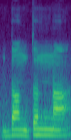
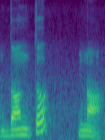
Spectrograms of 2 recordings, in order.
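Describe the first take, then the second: First: An extra n sound joins the two words. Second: The two words are said without an extra n sound. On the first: The speaker calls it wrong. "আমরা যে বলি দন্তের ন, দন্তন ন, আসলে ভাষাটা এমন না" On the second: The speaker calls it right. "উচ্চারণটা হবে দন্ত ন"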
